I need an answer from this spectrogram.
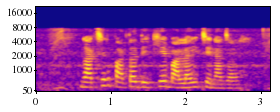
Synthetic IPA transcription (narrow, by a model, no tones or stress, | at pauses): ɡat͡ɕʰeɾpat̪ad̪ekʰebalajt͡ɕenad͡ʑae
